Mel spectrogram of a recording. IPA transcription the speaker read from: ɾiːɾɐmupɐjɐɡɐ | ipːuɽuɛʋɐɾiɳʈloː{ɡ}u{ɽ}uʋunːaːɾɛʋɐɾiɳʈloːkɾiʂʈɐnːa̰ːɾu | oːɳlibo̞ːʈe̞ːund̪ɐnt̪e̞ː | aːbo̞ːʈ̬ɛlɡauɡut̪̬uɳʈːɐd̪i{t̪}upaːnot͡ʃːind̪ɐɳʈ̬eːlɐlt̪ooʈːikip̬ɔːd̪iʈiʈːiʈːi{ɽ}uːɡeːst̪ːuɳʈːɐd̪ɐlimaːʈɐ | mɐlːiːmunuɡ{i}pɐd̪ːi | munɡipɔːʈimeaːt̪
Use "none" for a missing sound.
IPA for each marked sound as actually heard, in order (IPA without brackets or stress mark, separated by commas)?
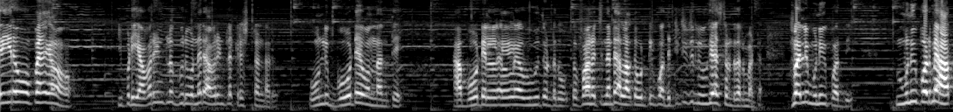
ɡ, ɾ, t̪, l, i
